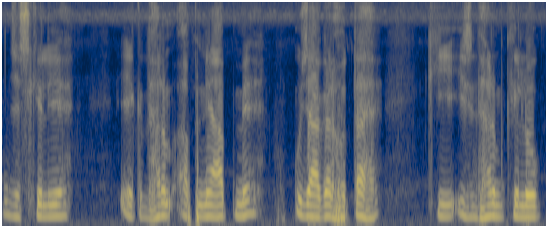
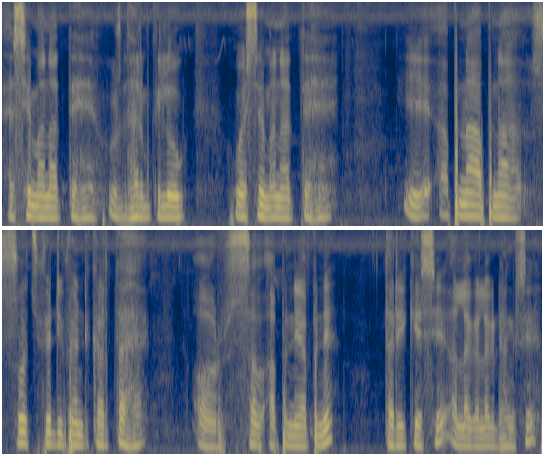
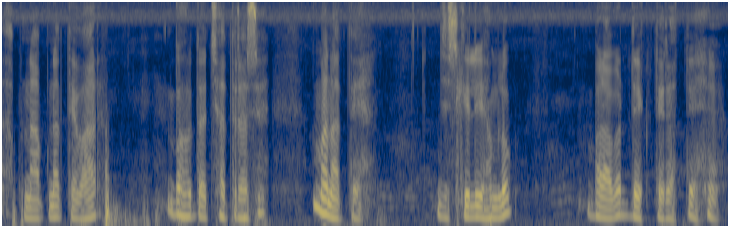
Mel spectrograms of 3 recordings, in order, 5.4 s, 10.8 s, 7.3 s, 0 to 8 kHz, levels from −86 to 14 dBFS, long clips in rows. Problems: constant background noise, continuous background conversations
